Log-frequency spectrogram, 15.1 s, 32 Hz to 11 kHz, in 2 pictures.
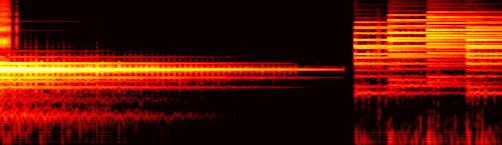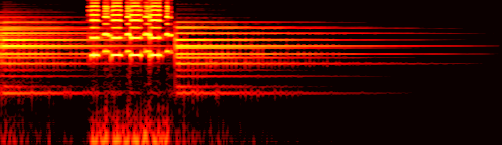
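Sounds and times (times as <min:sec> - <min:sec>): electronic sustained chord: 0:09.0 - 0:10.2.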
